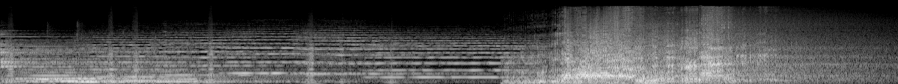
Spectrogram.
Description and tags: SemiQ intro 12
This sound is part of a mini pack sounds could be used for intros outros for you tube videos and other projects.
intros, delay, introduction, sound-design, soundscape, sound, sound-effect, pad, sci-fi, sfx, experimental, soundeffect, fx, effect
